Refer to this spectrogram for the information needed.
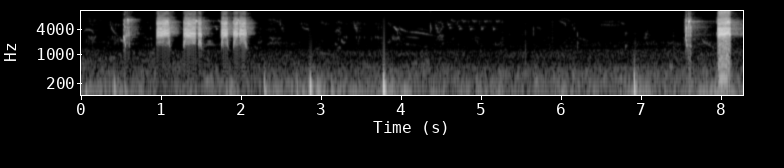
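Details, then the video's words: Black francolin, a recording meant to stir a pet partridge into calling: a quick group of three or four harsh, scratchy notes, then a long quiet stretch with faint clicks, and two more rasping bursts at the end. "تیتر کی مستی بھری آواز"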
